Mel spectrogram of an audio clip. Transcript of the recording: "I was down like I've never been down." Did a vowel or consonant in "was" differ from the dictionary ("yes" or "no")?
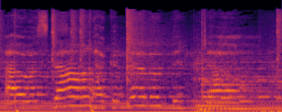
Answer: no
